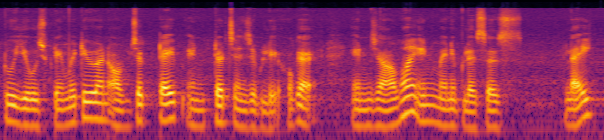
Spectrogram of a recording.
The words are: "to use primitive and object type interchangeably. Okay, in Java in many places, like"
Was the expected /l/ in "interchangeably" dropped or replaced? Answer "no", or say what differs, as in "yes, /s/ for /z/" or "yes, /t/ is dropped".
no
